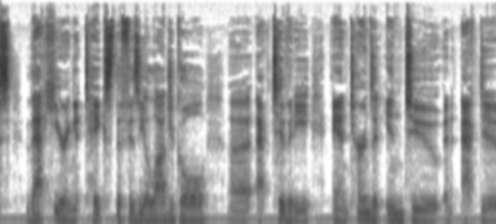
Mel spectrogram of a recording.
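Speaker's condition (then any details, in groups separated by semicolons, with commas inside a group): No condition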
